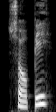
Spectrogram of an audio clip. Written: sorbet

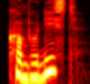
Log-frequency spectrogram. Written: komponist

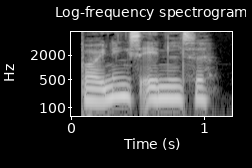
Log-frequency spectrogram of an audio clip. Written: bøjningsendelse

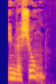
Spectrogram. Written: invasion

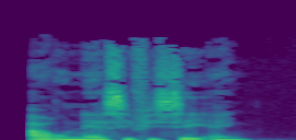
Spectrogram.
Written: afnazificering

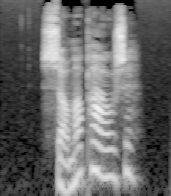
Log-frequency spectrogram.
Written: sommerpause

